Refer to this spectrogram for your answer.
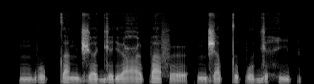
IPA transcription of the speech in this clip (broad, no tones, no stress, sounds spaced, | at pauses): m b o p t̪ a n d͡ʒ œ ɡʲ œ ɾʲ ə˞ ʕ ə˞ p a f ə˞ | n d͡ʒ a p t̪ ʊ p o ɡʲ œ h i p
